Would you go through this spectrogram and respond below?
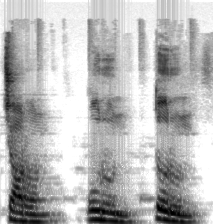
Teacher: ব্যঞ্জন ধ্বনির কিছু উচ্চারণের কথায় বাংলায় অসংযুক্ত অবস্থায় মানে মোট কথা মূর্ধন্য ন এর যে উচ্চারণটা সেটা যখন অসংযুক্ত মানে যুক্ত সেটা যুক্তবর্ণ হিসেবে থাকবে না তখন আসলে এটার উচ্চারণ আর দন্তন্য এর উচ্চারণের মধ্যে কোন পার্থক্য নেই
